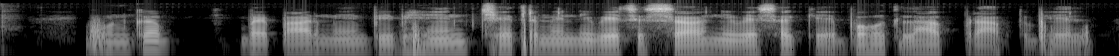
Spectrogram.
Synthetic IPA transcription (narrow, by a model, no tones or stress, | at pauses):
ʊnka | bɛpaɾmebibʱint͡ʃʰet̪ɾəmeniʋet͡ʃsəniʋesəkːḛbəɦut̪lab̚pɾa̰p̚t̪bʱeːl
